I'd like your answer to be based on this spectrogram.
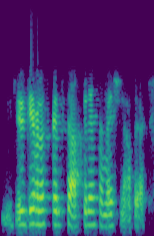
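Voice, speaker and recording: A woman's voice: lowish voice, flat delivery, fast, vocal fry. A woman co-hosting a podcast in casual chat, hesitant and full of fillers as she asks questions. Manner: hesitant, many "um" and "you know". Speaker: podcast co-host. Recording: tinny phone line.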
